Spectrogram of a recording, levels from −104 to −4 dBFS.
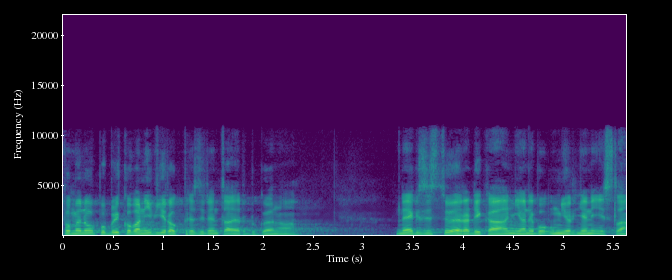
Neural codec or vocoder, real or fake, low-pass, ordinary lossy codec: codec, 24 kHz, 3.1 kbps, DualCodec; fake; 10.8 kHz; MP3, 96 kbps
